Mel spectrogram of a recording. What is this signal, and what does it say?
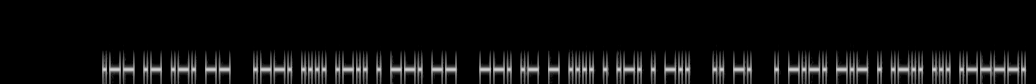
Morse code, heard as a keyed tone, about 34 wpm, 700 Hz. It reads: WARM PHLEGM GATHERED IN ECKELS'
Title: A Sound Of Thunder 35wpm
